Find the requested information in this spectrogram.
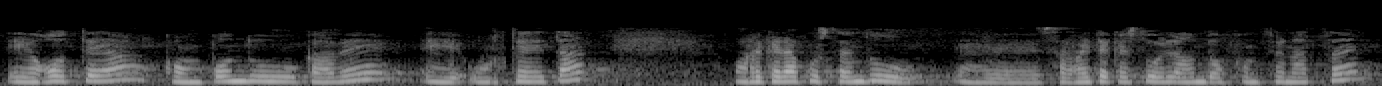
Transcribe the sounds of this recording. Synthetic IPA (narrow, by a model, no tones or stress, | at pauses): e̞ɣ̞o̞t̪e̞ako̞mpo̞nd̪uɣaβ̞e̞ʔuɾt̪e̞ːt̪an | o̞re̞ke̞ɾakust̪e̞nd̪u | seɾβajt̪e̞ke̞st̪ue̞lao̞nd̪o̞funt͡sio̞nat͡se̞n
